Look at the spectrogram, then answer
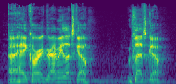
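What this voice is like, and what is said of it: Hurried, urgent speech. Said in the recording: “Do you hear the hurry in my voice?”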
